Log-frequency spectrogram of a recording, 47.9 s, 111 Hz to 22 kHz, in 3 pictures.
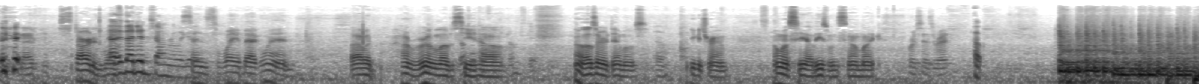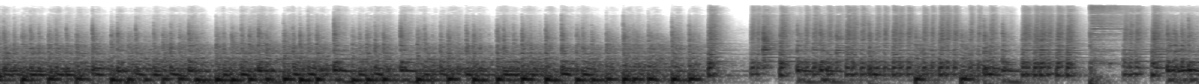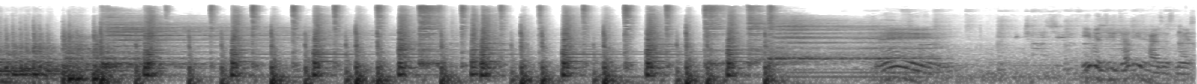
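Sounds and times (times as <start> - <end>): drum rolls: 14.1 - 47.9
snare and bass drum hits: 14.2 - 42.9
cymbal crashes: 33.3 - 45.1.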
